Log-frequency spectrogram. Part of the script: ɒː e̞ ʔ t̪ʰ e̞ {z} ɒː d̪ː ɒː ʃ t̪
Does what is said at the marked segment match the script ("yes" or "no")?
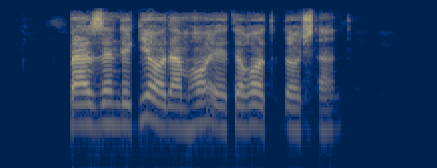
no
